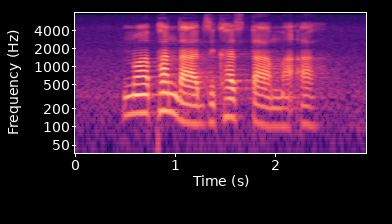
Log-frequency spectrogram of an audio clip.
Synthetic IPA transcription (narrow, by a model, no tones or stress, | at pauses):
nwapʰand̪ad͡zikʰasitʼama̰ʔa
